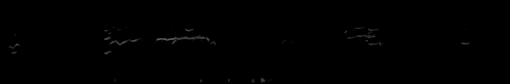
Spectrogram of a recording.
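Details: Common kestrel young in a nest at Tiszanagyfalu, Hungary, fed by the female on 14 July 2023; piercing, trilling whines in quick bursts of about a second, interspersed with brief shorter squeaks and a few muffled bumps.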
